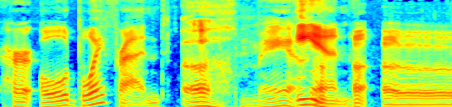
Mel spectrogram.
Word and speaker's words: Ean: Ian, Oh. spelled with E-A-N, Who's also the best man. not I-A-N, E-A-N.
